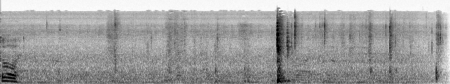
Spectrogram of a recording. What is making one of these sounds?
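A plastic panel knocks and scrapes.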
